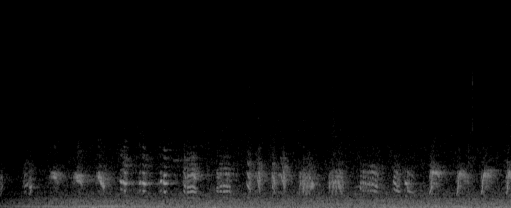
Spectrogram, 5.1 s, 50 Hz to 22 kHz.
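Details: Eurasian reed warbler singing at Bieslandse Bos on 25 July 2016: a steady chattering run of short, scratchy repeated notes in quick rhythmic groups, with a low steady hum underneath.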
